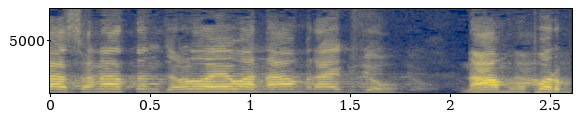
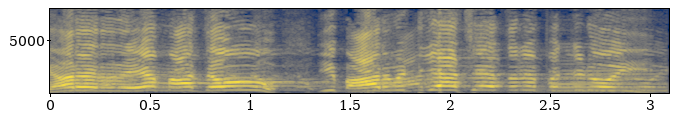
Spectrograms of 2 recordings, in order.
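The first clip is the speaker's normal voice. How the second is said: high, loud, panicked pleading of a mother; mother's scream; 9 semitones higher, 4 dB louder than usual. Retold or imitated. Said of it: "માની રાડ ફાટી ગઈ".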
